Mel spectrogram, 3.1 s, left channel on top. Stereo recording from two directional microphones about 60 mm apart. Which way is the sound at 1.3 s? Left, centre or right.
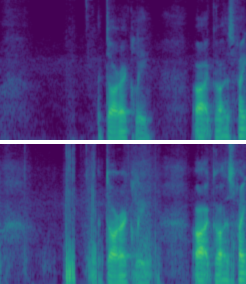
Left.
